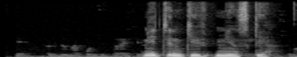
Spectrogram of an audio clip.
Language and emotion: Russian, neutral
